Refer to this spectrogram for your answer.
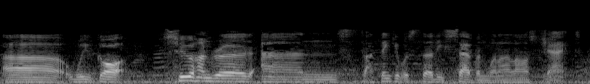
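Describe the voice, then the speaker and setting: With an English accent, a man talks at a fairly slow pace and ordinary pitch variation. Noticeable background noise and audible room echo are present. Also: medium pitch for a man. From England. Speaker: business incubator executive. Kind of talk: interview.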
